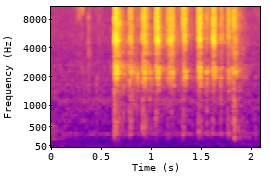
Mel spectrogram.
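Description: A rapid run of short, sharp, hissy clicks, about nine a second for just over a second: a man's mouth-made imitation of a camera lens's noisy autofocus motor.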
